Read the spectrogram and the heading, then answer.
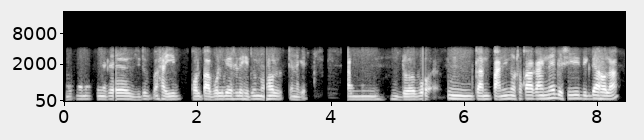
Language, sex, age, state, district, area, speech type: Assamese, male, 30-45, Assam, Charaideo, rural, conversation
